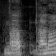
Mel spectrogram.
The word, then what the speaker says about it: 낳다: 아이를 낳다. – 맞아. 맞아. – 맞아. 네. 뒤에 히읗 받침이 있기 때문에 뒤에 다가 이제 그 거센 소리로 발음이 되겠죠.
